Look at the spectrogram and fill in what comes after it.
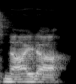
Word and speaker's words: NIDA: I hope that I pronounce it correctly, or it's NIDA. – It's NIDA.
